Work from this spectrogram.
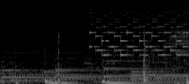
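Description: A phone rings in the video game Catherine, a steady electronic ringtone with repeating bursts over faint background music and low thumps, heard alone without talk.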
